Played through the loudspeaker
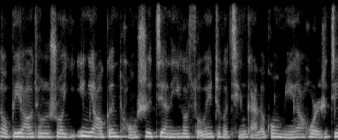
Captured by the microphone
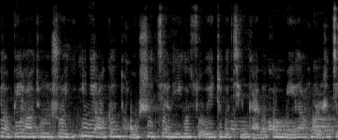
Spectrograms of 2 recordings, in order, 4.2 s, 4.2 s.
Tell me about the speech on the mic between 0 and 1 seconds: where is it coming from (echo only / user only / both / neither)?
echo only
